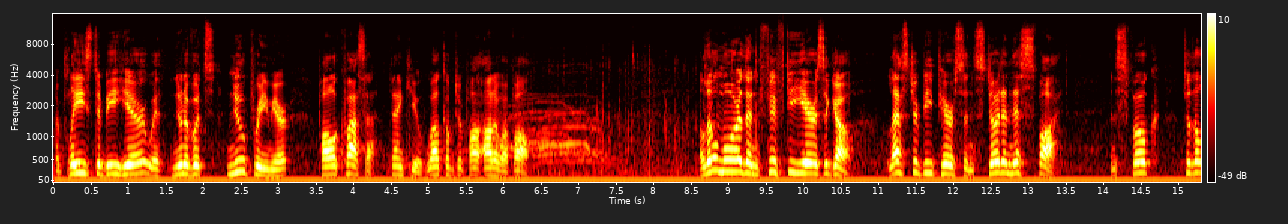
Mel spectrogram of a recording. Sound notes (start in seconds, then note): 6.4 applause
